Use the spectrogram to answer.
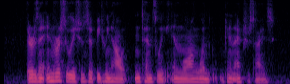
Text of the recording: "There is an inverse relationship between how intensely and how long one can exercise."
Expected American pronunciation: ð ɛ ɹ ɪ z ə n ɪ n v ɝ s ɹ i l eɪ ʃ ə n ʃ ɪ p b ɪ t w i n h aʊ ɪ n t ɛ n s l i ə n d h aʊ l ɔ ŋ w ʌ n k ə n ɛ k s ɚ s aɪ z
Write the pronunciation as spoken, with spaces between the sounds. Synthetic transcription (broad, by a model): ð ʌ ɹ ɪ z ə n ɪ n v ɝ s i eɪ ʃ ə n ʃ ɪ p b ɪ t w i n h aʊ ɪ n t ɛ n s l i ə n l ɔ ŋ w ʌ n k ə n ɛ k s ɚ s aɪ z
